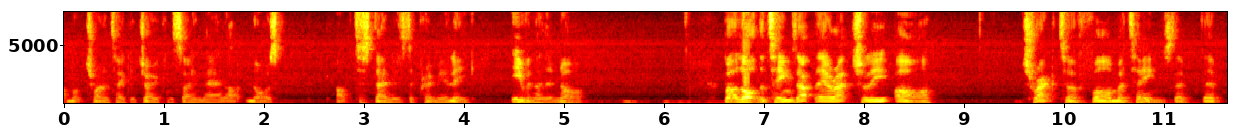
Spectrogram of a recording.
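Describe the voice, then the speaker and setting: A man's voice: medium pitch, a bit bright, low-quality recording. A young man, hosting a football channel's live stream in a rambling, informal chat that slips into casual swearing.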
